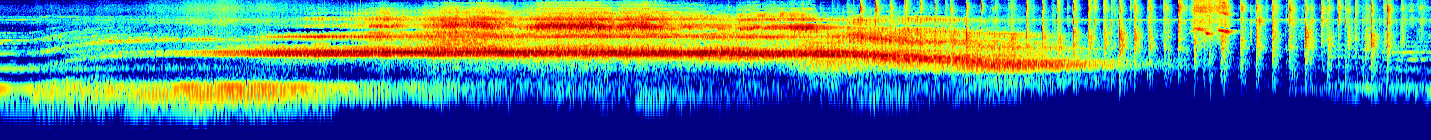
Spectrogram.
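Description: Effects-drenched electric guitar drone: held distorted tones slide up in pitch in the first second, sustain, then slide down and fade out about three-quarters of the way through. A fast, even clicking stutter, about three or four clicks a second, takes over near the end.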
